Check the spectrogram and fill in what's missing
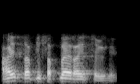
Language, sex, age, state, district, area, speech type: Marathi, male, 45-60, Maharashtra, Raigad, rural, conversation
